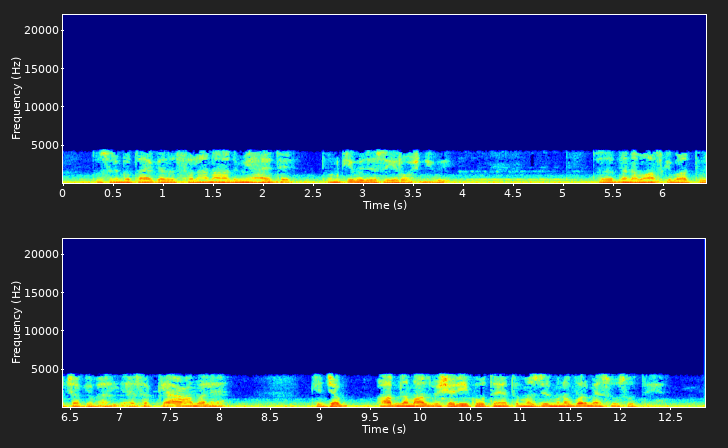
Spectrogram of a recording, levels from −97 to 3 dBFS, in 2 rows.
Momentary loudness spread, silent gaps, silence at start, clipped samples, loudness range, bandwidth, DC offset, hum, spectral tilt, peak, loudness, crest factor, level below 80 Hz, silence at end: 17 LU; none; 0 s; under 0.1%; 6 LU; 4.5 kHz; under 0.1%; none; -6.5 dB/octave; -4 dBFS; -23 LUFS; 18 dB; -42 dBFS; 0 s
